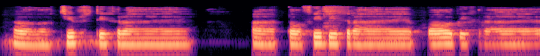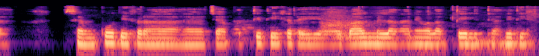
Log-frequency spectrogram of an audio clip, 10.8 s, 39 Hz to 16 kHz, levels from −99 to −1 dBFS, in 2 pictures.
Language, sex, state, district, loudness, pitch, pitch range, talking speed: Hindi, male, Uttar Pradesh, Deoria, -19 LUFS, 145 Hz, 140-150 Hz, 165 wpm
